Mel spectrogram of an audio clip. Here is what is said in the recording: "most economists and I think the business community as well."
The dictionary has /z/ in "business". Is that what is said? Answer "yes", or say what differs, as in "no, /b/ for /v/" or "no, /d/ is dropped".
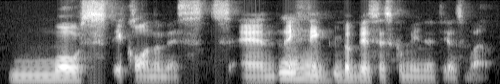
yes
